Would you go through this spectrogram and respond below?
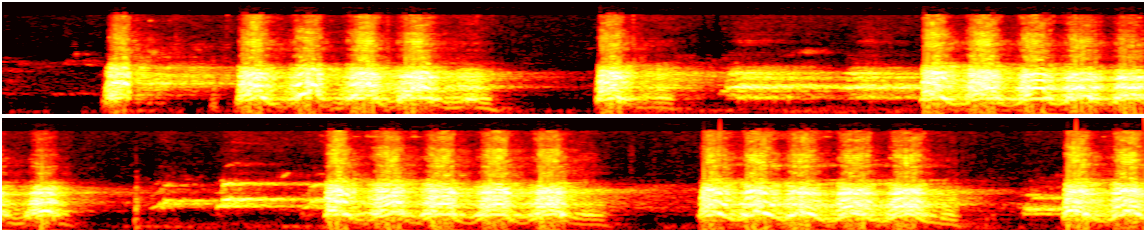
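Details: Aggressive German Shepherd female at Red Lion Kennel, kept for security or show, barking harshly in rapid volleys of about four barks per second, bursts lasting one to two seconds, with brief higher whine-like tones between bursts.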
